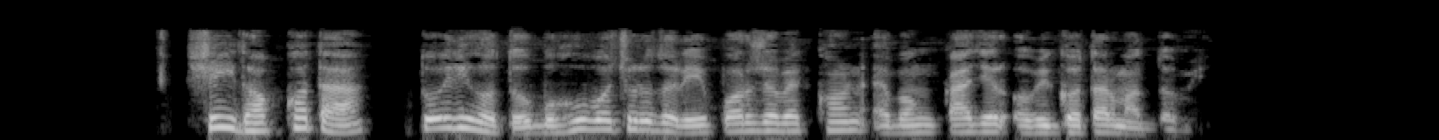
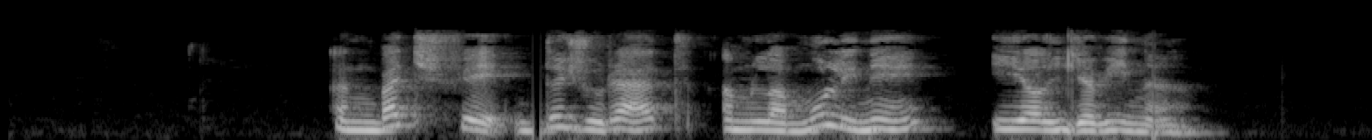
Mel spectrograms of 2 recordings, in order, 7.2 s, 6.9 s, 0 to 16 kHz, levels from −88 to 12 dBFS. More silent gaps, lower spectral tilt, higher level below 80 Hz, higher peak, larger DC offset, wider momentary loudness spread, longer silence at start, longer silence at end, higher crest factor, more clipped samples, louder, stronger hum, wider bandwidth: first, 1.87-2.01 s vs none; about the same, -5.5 dB/octave vs -5.5 dB/octave; about the same, -62 dBFS vs -58 dBFS; first, -2 dBFS vs -8 dBFS; neither; second, 7 LU vs 11 LU; second, 0.95 s vs 1.65 s; first, 1.3 s vs 0.85 s; about the same, 16 dB vs 16 dB; neither; first, -18 LUFS vs -23 LUFS; neither; about the same, 8 kHz vs 7.4 kHz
